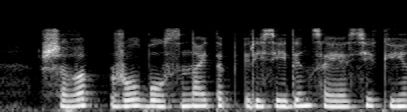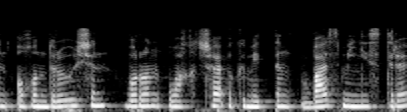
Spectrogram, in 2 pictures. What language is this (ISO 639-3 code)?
kaz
